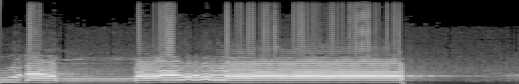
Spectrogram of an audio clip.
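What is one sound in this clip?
An elderly man chants in a long, held, melodic voice.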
